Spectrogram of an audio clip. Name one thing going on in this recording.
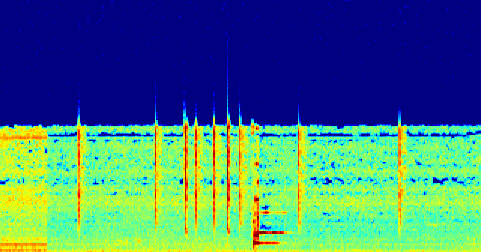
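Buttons click several times.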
